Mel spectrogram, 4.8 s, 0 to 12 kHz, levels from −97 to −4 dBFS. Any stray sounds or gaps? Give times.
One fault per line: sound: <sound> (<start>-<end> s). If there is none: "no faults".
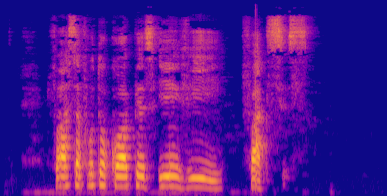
no faults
